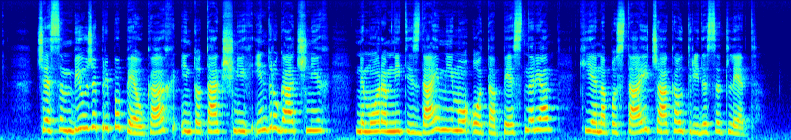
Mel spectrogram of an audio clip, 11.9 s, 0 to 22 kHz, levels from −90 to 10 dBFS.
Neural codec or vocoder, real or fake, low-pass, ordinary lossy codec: vocoder, 44.1 kHz, 128 mel bands every 256 samples, BigVGAN v2; fake; none; none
